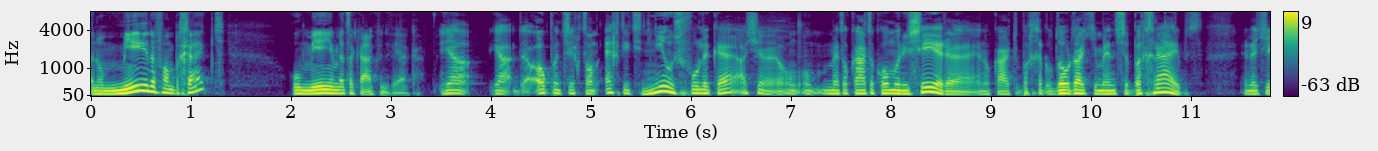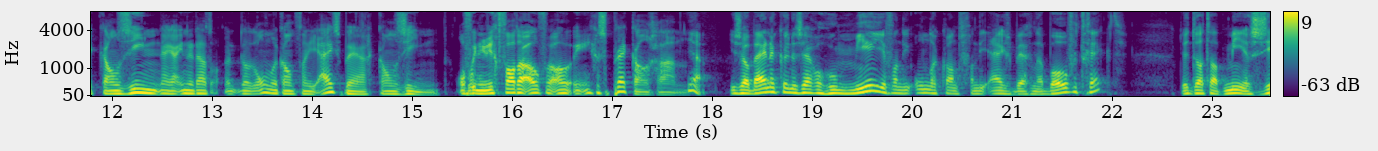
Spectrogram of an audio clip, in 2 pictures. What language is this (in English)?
Dutch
